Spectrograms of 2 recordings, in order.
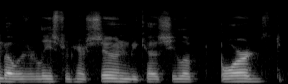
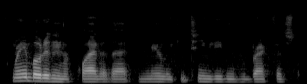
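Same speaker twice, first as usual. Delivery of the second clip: ordinary delivery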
